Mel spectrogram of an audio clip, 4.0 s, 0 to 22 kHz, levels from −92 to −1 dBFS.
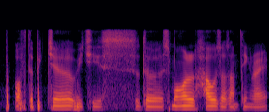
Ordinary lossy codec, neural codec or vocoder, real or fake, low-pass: none; none; real; 7.2 kHz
